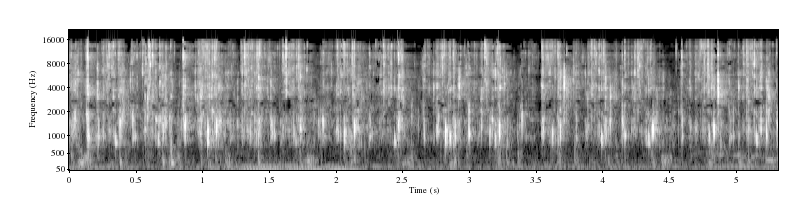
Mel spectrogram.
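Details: Dogs Oli and nomy feeding on raw meat in the manner of a wolf; fast, steady wet smacking and tearing chews, moist clicks and slurps repeating several times a second throughout.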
